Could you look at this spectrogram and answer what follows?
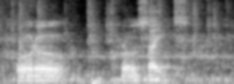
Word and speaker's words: rhodochrosite: 10 is the rhodochrosite, which is RHODOCHROSITE.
